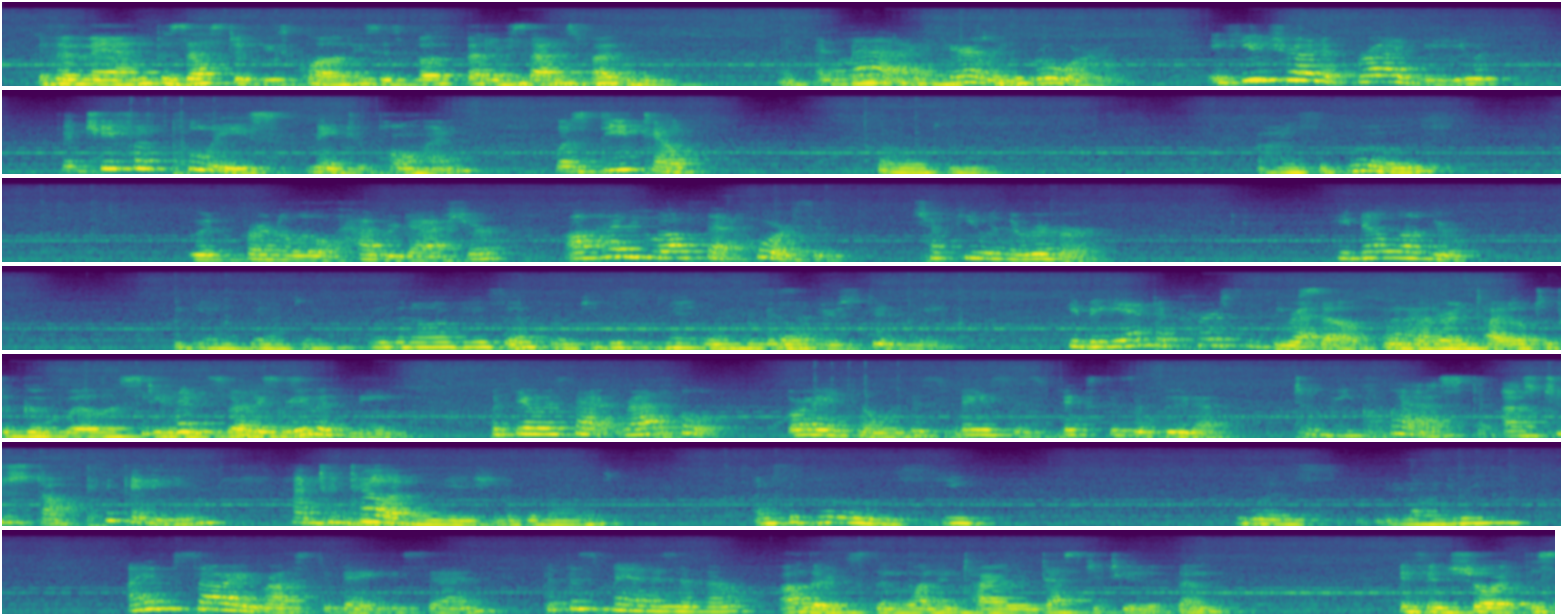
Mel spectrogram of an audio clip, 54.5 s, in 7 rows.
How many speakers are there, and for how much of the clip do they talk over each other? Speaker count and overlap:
4, about 9%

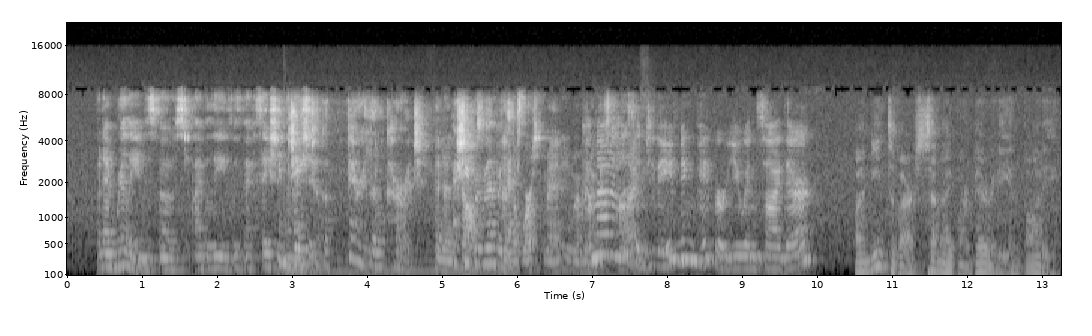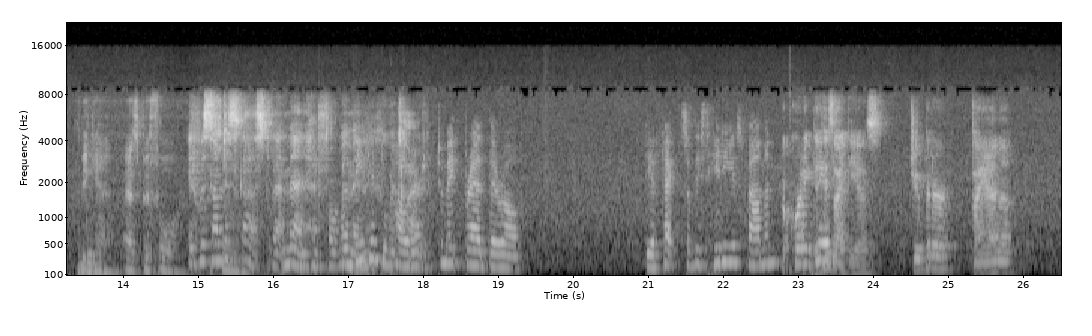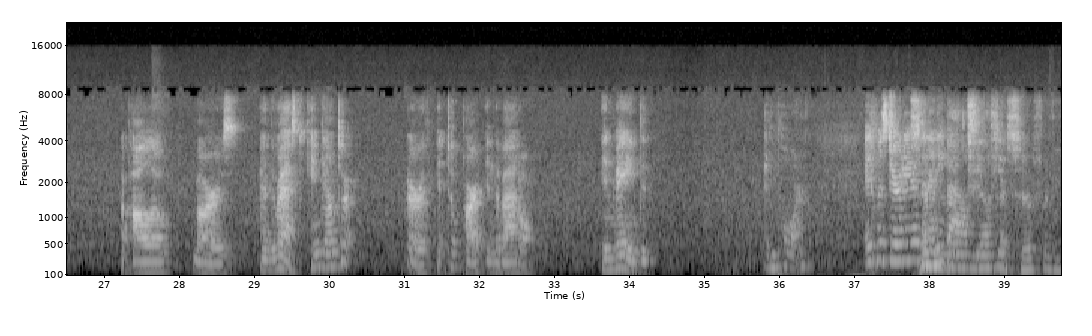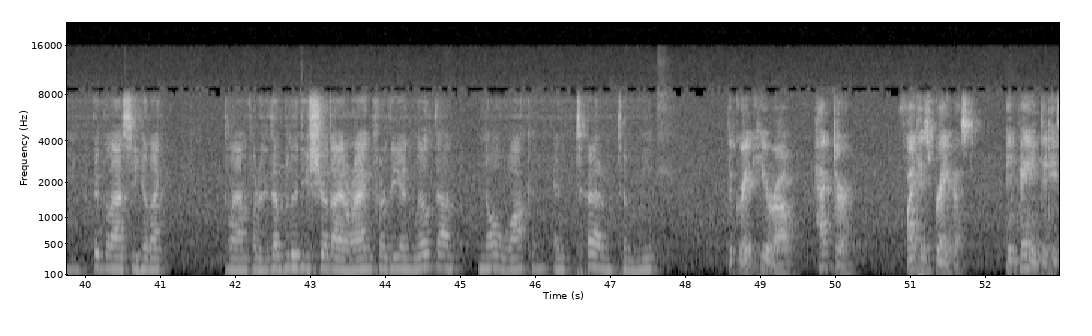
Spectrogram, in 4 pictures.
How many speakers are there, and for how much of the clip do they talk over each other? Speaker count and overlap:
8, about 14%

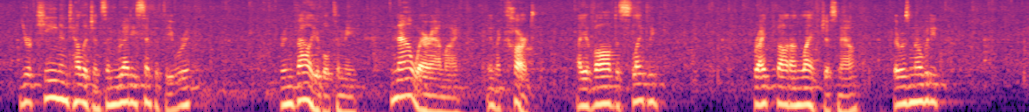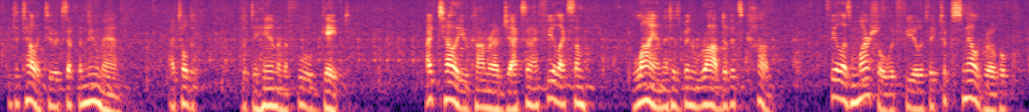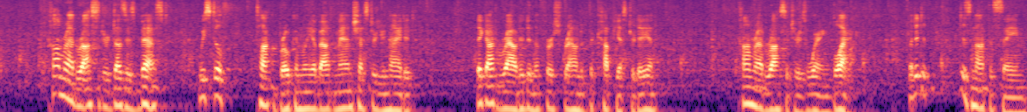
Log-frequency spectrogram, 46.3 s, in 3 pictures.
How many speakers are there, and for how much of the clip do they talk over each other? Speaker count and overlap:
1, no overlap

